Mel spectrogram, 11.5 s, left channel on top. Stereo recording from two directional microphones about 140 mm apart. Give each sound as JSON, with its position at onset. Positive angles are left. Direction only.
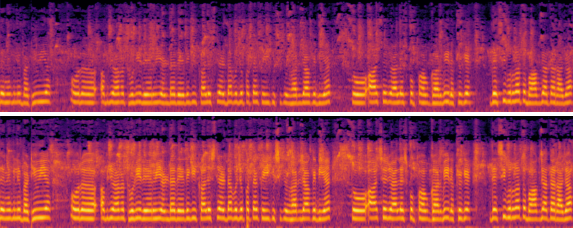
{"t": 0.0, "sound": "speech", "side_deg": -15}
{"t": 7.1, "sound": "speech", "side_deg": -25}
{"t": 7.6, "sound": "speech", "side_deg": -10}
